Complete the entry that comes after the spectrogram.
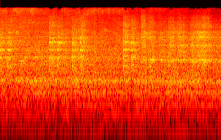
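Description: JR East electric commuter train running at the platform: a steady, loud rumble of wheels on rails with some clatter.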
